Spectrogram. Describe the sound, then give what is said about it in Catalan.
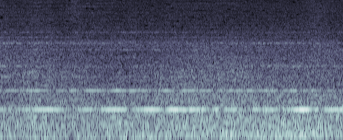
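A steady, loud train rumble at a railway station, with a constant low roar and faint high metallic tones. No one speaks. “És una estació de trens.”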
